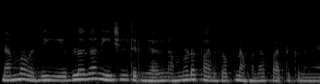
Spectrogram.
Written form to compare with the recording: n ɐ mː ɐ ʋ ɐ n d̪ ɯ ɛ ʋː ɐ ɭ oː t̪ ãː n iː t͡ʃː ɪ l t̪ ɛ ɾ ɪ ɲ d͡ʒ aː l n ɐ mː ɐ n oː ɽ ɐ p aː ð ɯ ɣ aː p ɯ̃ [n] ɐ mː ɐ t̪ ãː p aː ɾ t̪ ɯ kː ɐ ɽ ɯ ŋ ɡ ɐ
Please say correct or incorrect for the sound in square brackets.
correct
